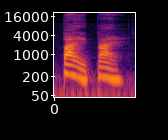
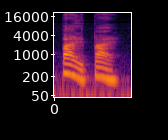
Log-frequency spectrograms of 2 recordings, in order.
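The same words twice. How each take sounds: The two takes are said the same way.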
